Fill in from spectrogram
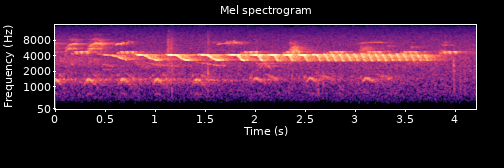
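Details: A wild Cedar waxwing in Michigan in June 2011 gives a continuous, high, thin trill lasting about three seconds. Faint calls from other birds sit beneath it.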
